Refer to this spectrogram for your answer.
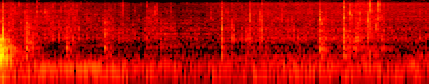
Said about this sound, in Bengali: বাকি ফুলকপিগুলোকেও আমি এভাবে করে ভেজে নামিয়ে নেব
